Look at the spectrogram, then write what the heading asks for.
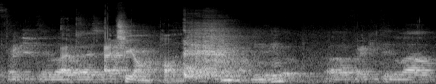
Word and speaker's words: Achiampong: Or you get some international guys too, with Collins, Achiampong, I want to pronounce that right, Frankie Tinilao guys. Achiampong.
